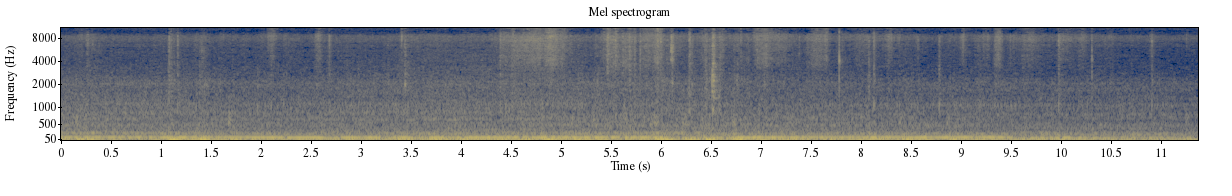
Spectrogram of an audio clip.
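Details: 2019 Ford F150 Lariat 3.5, driving: steady low drone holding one pitch under road rumble, front-end hum; owner suspects IWE, 4x4 actuators or front differential, not confirmed.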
